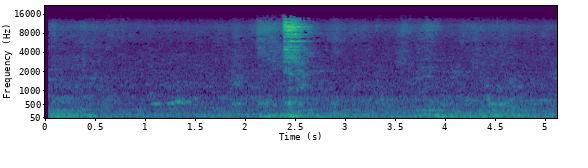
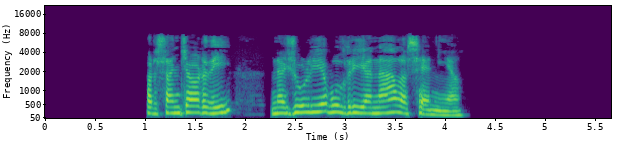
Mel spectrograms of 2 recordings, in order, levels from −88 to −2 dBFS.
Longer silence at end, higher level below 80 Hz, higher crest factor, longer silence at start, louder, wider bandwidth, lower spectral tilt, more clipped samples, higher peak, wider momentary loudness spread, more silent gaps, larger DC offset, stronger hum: second, 0 s vs 1.5 s; about the same, -56 dBFS vs -60 dBFS; first, 28 dB vs 18 dB; second, 0.05 s vs 1 s; second, -21 LUFS vs -18 LUFS; first, 16 kHz vs 8 kHz; second, -1 dB/octave vs -4.5 dB/octave; neither; second, -6 dBFS vs -2 dBFS; first, 28 LU vs 8 LU; neither; neither; neither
